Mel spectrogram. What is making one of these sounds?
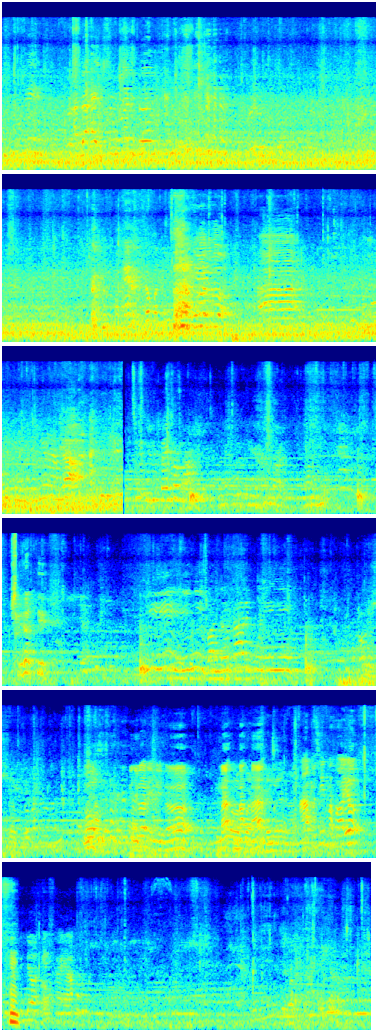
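A small crowd of young people chatters in the background.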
